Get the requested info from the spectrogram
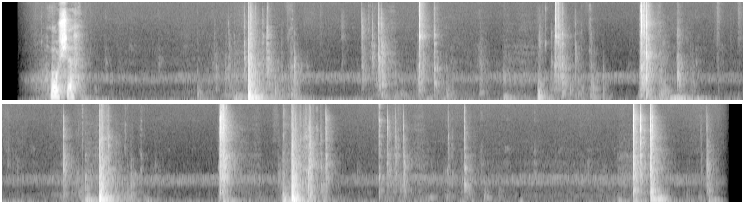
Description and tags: opening and closing a door.
door, interior-door, room-door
